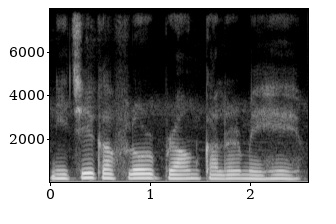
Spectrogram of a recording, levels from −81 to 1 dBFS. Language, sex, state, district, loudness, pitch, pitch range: Hindi, female, Arunachal Pradesh, Papum Pare, -14 LUFS, 185 Hz, 175-195 Hz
